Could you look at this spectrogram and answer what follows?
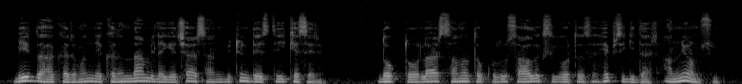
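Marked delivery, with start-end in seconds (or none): none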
